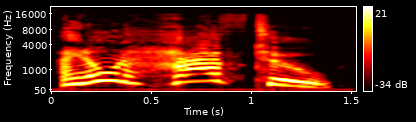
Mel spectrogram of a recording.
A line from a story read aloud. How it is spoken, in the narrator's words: she screeches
